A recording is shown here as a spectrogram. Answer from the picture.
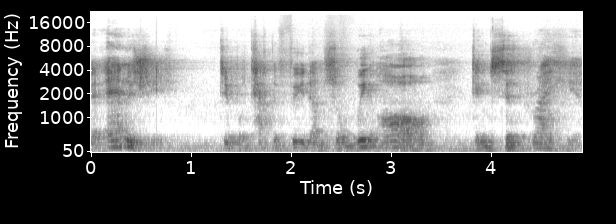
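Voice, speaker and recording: There is audible room echo and noticeable background noise as a man speaks at a moderate pace. He talks with a Vietnamese accent and very wide pitch swings. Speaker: preacher. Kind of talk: sermon.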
